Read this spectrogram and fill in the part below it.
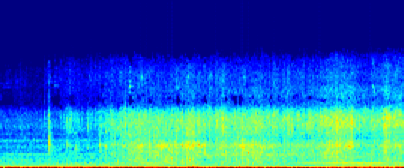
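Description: A heavy machine's diesel engine rumbles steadily nearby.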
